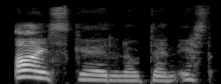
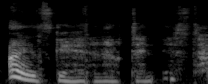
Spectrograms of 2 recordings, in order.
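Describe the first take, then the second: First: Bold boast. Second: Whispered boast. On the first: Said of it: "repeats the boast three ways". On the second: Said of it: "repeats the boast as a whisper". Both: Acted.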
